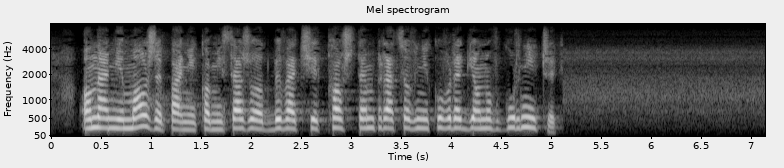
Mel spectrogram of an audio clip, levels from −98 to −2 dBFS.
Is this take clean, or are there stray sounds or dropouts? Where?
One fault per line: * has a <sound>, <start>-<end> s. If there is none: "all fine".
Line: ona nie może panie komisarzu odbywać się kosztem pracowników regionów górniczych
all fine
